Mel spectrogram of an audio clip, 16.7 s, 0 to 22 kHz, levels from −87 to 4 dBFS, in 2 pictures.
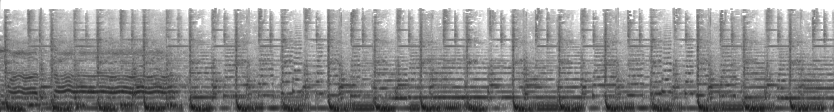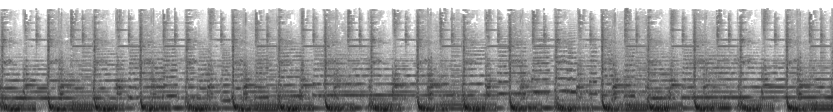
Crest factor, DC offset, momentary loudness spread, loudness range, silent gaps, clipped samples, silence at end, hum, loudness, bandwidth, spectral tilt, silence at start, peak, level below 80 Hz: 12 dB; under 0.1%; 3 LU; 1 LU; none; under 0.1%; 0 s; none; -13 LUFS; 17 kHz; -5.5 dB/octave; 0 s; 0 dBFS; -20 dBFS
